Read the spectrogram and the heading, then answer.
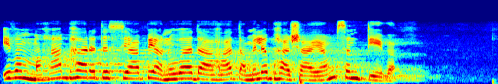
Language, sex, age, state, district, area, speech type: Sanskrit, female, 18-30, Tamil Nadu, Kanchipuram, urban, spontaneous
